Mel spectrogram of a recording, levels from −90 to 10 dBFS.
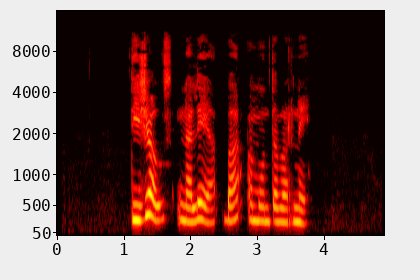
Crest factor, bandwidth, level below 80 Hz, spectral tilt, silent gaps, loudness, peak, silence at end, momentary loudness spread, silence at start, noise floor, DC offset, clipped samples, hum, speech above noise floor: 18 dB; 10.5 kHz; -84 dBFS; -4.5 dB/octave; none; -26 LUFS; -8 dBFS; 1.15 s; 11 LU; 1.1 s; -74 dBFS; under 0.1%; under 0.1%; none; 48 dB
